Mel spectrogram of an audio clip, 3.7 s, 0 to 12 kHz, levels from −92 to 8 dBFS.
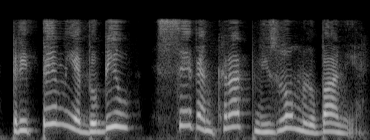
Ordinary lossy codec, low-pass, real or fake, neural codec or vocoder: none; 7.2 kHz; fake; codec, 16 kHz, 1.1 kbps, Voila-Tokenizer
